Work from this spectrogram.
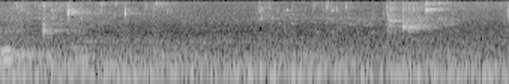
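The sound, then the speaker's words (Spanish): Thin trickle of shower water running out, a steady noisy wash with scattered drip-like splashes throughout. “Estoy todo enjabonado y apenas llega un hilo de agua.”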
